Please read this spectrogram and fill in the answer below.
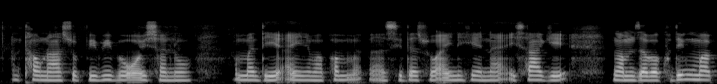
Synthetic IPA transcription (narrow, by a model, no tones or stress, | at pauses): tʰawnasupibibɐo̰jsɐno | ɐmɐdiɐ̰jnɐmɐpʰɐmɐ̰sidɐsuɐ̰jnɐhenɐ̰ḭsaɡiŋɐmd͡ʒɐβɐkʰudiŋmɐk̚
